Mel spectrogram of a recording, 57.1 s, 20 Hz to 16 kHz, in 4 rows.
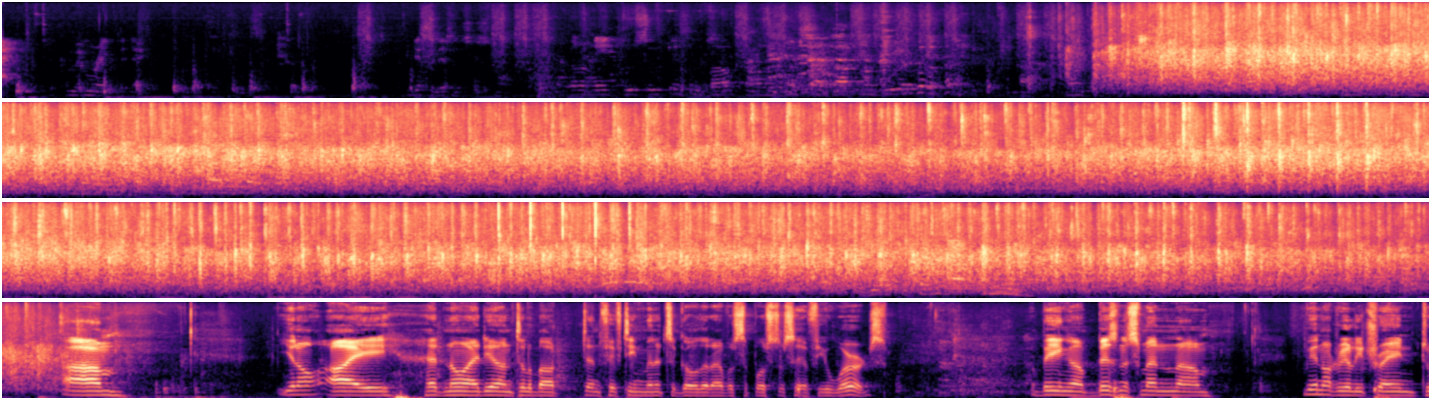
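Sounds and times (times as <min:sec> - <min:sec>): audience applause: 0:10.6 - 0:44.1.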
